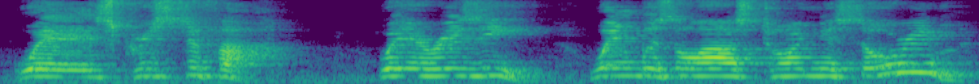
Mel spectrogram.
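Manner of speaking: hammed-up worried parents yelling; mock frantic parents. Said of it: "yelling at my brother".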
